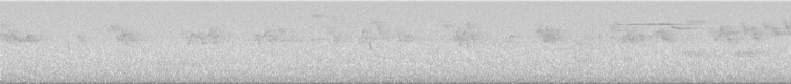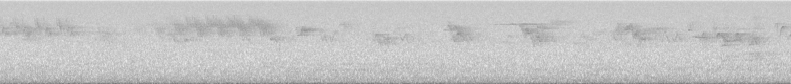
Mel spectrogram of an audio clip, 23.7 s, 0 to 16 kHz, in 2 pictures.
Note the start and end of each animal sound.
[0.00, 23.74] Red-eyed Vireo (Vireo olivaceus)
[9.04, 10.77] Black-throated Green Warbler (Setophaga virens)
[10.30, 13.32] Ovenbird (Seiurus aurocapilla)
[13.96, 16.06] Ovenbird (Seiurus aurocapilla)
[19.01, 20.52] Black-throated Green Warbler (Setophaga virens)

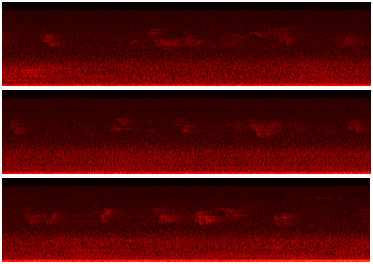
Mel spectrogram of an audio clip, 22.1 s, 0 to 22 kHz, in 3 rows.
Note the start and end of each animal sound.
[0.00, 22.13] Red-eyed Vireo (Vireo olivaceus)
[4.47, 6.18] Black-throated Blue Warbler (Setophaga caerulescens)
[18.80, 20.11] Black-throated Blue Warbler (Setophaga caerulescens)

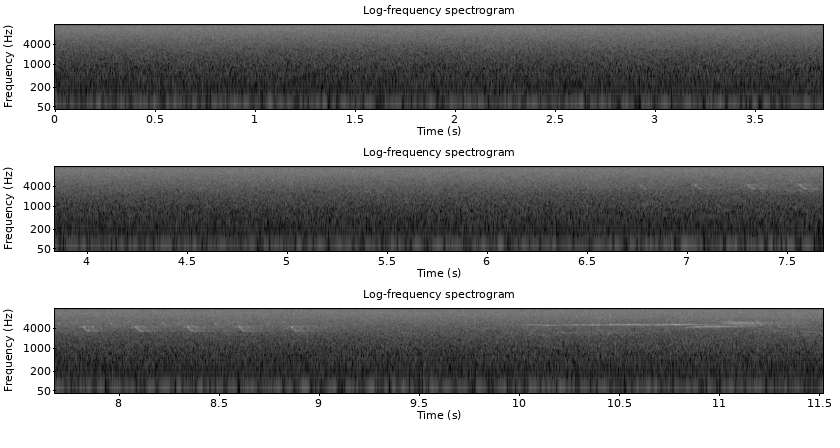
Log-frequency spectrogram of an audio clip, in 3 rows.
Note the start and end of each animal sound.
[6.52, 9.20] Ovenbird (Seiurus aurocapilla)
[9.72, 11.52] Black-throated Green Warbler (Setophaga virens)

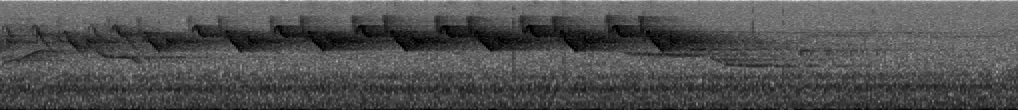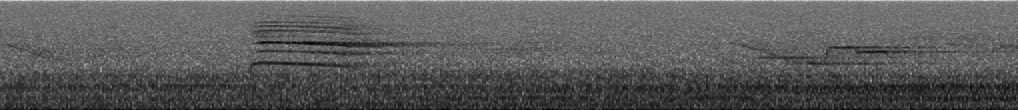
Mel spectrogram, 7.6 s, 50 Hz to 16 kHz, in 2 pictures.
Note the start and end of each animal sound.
[0.00, 0.86] Rose-breasted Grosbeak (Pheucticus ludovicianus)
[0.00, 2.72] Ovenbird (Seiurus aurocapilla)
[2.40, 3.60] Wood Thrush (Hylocichla mustelina)
[4.45, 5.41] Blue Jay (Cyanocitta cristata)
[6.55, 7.34] Wood Thrush (Hylocichla mustelina)

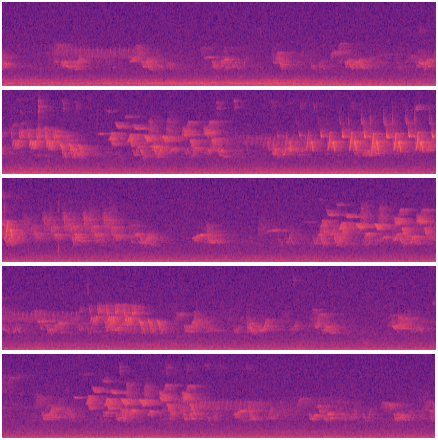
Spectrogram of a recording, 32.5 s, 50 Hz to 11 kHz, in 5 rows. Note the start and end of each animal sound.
[0.00, 32.54] Red-eyed Vireo (Vireo olivaceus)
[0.67, 2.37] Pine Warbler (Setophaga pinus)
[4.93, 6.06] Eastern Wood-Pewee (Contopus virens)
[6.41, 8.04] Mourning Warbler (Geothlypis philadelphia)
[7.89, 10.09] Indigo Bunting (Passerina cyanea)
[9.34, 11.07] Pine Warbler (Setophaga pinus)
[10.51, 14.92] Ovenbird (Seiurus aurocapilla)
[13.76, 15.02] Eastern Wood-Pewee (Contopus virens)
[17.46, 19.85] Indigo Bunting (Passerina cyanea)
[19.18, 21.05] Pine Warbler (Setophaga pinus)
[20.75, 22.11] Mourning Warbler (Geothlypis philadelphia)
[27.03, 29.14] Indigo Bunting (Passerina cyanea)
[28.47, 30.11] Pine Warbler (Setophaga pinus)

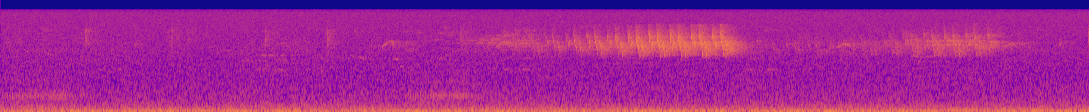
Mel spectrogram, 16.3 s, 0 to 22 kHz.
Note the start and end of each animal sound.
[0.00, 1.13] Hairy Woodpecker (Dryobates villosus)
[3.72, 4.28] Wood Thrush (Hylocichla mustelina)
[5.65, 6.00] Eastern Phoebe (Sayornis phoebe)
[6.04, 7.12] Hairy Woodpecker (Dryobates villosus)
[6.74, 8.11] Chestnut-sided Warbler (Setophaga pensylvanica)
[7.43, 8.07] Blue Jay (Cyanocitta cristata)
[7.95, 15.21] Ovenbird (Seiurus aurocapilla)
[11.12, 11.75] Blue Jay (Cyanocitta cristata)
[12.41, 13.12] Eastern Phoebe (Sayornis phoebe)

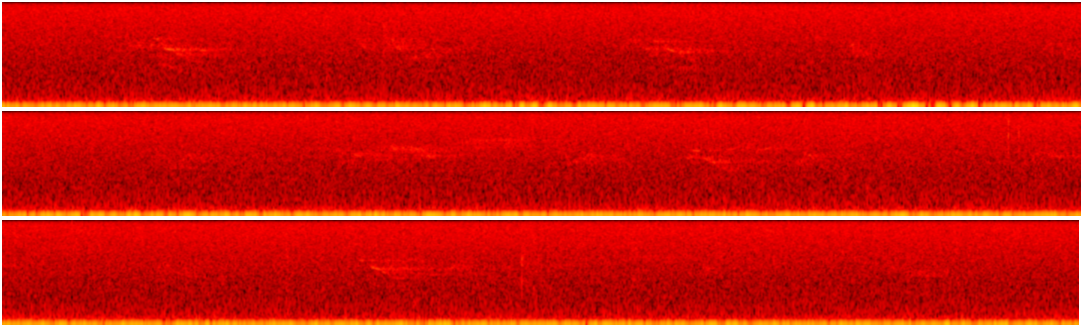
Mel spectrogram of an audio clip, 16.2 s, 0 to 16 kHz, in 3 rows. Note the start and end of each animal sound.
[0.51, 16.18] Red-eyed Vireo (Vireo olivaceus)
[0.62, 1.04] Northern Flicker (Colaptes auratus)
[3.08, 3.63] Northern Flicker (Colaptes auratus)
[6.77, 8.25] Black-throated Blue Warbler (Setophaga caerulescens)
[8.74, 9.19] Northern Flicker (Colaptes auratus)
[10.42, 10.90] Northern Flicker (Colaptes auratus)
[12.50, 12.94] Northern Flicker (Colaptes auratus)
[15.11, 15.66] Northern Flicker (Colaptes auratus)

